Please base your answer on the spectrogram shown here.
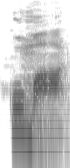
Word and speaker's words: कुमार: इसमें जो है ना छोटी ऊ की मात्रा का प्रयोग हुआ है तो इसका उच्चारण करेंगे कुमार, यानी सिंपल तरीके से करेंगे।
